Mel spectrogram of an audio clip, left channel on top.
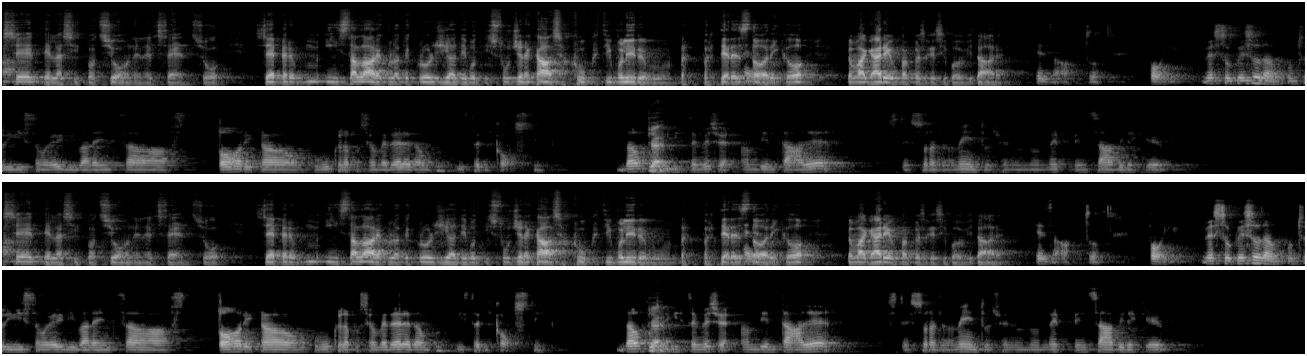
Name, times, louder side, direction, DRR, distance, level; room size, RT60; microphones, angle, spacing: voice 1, 0.0-2.2 2.6-8.1 8.5-10.0 19.5-19.7, left 1 dB, 15° left, 11 dB, 0.6 m, -27 dB
voice 2, 10.3-11.0 11.5-14.9 15.2-18.4 19.2-21.3 22.0-24.7, right 3 dB, 50° right, 12 dB, 0.6 m, -32 dB
12.5 x 6.9 x 8.3 m, 0.87 s
head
